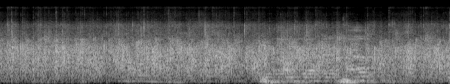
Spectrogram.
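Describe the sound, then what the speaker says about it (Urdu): Audience applause at a sermon during a prayer festival, a dense sustained clapping from a crowd, loud and steady throughout, with a voice briefly audible underneath. "تالی بج سکتی ہے اس کے لیے؟"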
